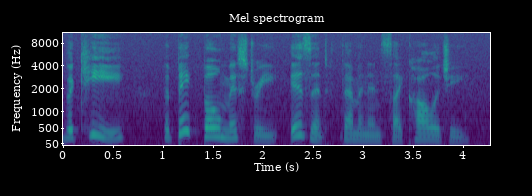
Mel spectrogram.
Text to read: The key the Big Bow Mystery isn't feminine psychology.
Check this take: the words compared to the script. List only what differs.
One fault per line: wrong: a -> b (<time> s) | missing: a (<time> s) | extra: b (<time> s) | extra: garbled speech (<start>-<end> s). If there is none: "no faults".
no faults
